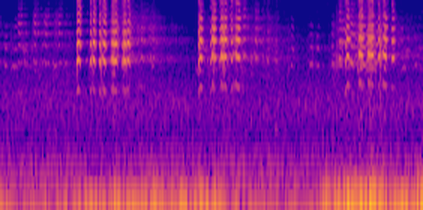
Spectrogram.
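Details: Masked lapwing (Vanellus miles) giving three bursts of loud, strident, rapid kek-kek-kek notes, each about half a second long, over a low rumble of wind.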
